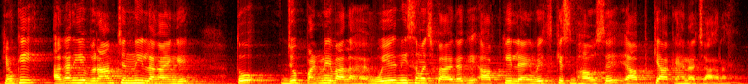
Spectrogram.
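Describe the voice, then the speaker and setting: A man's voice: sits high, moderate pace. A man teaching a grammar lesson to students, repeating key words back as questions. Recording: echoey room with faint music.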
